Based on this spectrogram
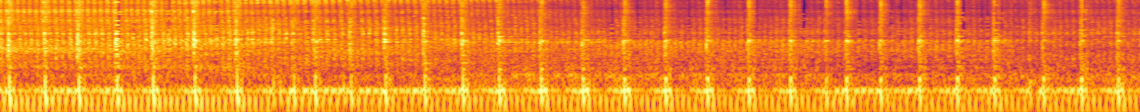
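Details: Vespa Sprint Veloce two-stroke scooter on its first start after a wiring harness repair; steady putter at about three pops a second, even and unbroken. Normal idle.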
